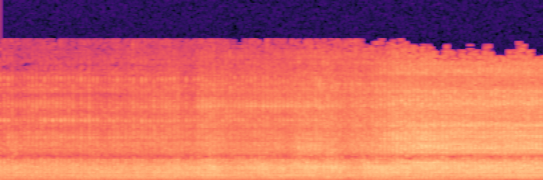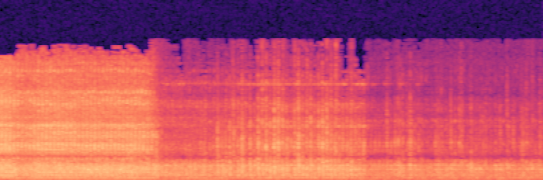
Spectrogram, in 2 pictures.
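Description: Benchtop drill press motor running while a spade bit bores a hole into a wooden board. The rough cutting noise is loudest in the middle and drops off about seven seconds in, leaving the motor running more quietly near the end.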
